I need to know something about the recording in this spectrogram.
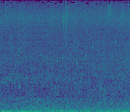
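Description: Steady rain pattering outdoors on a rainy day, a dense continuous hiss of drops striking surfaces, with no voices and no pauses across the short stretch.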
